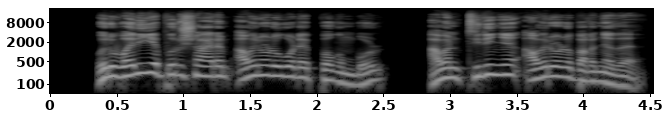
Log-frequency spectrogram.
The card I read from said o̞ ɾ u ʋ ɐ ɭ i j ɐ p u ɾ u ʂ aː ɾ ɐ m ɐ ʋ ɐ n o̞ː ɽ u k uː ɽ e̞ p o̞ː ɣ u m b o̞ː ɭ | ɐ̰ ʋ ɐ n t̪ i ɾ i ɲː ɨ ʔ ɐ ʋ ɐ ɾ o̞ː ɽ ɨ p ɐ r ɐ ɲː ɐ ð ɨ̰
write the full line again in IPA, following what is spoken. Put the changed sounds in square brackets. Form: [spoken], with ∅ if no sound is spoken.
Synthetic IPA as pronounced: o̞ ɾ u ʋ ɐ [l] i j ɐ p u ɾ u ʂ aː ɾ ɐ m ɐ ʋ ɐ n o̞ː ɽ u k uː ɽ e̞ p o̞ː ɣ u m b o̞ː ɭ | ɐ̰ ʋ ɐ n t̪ i ɾ i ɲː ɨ ʔ ɐ ʋ ɐ ɾ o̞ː ɽ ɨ p ɐ r ɐ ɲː ɐ ð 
